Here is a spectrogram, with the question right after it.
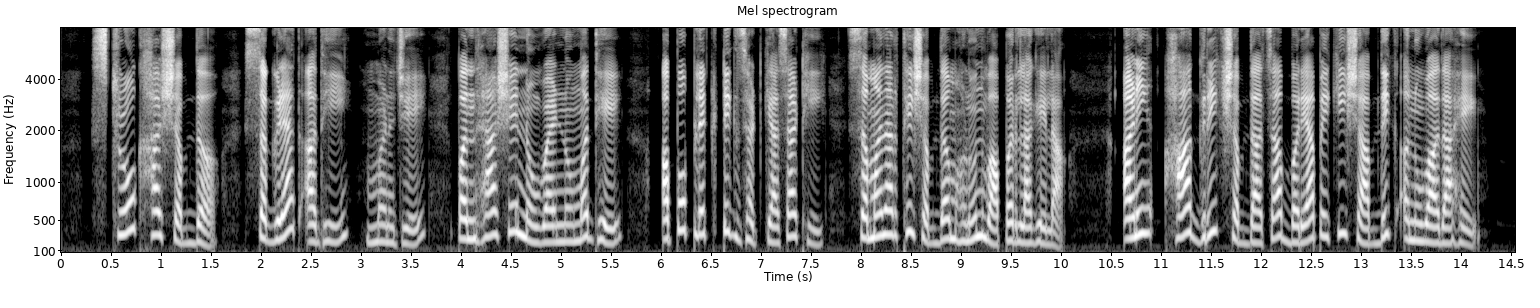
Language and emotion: Marathi, neutral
